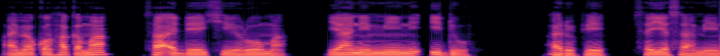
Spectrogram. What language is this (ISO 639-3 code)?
hau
